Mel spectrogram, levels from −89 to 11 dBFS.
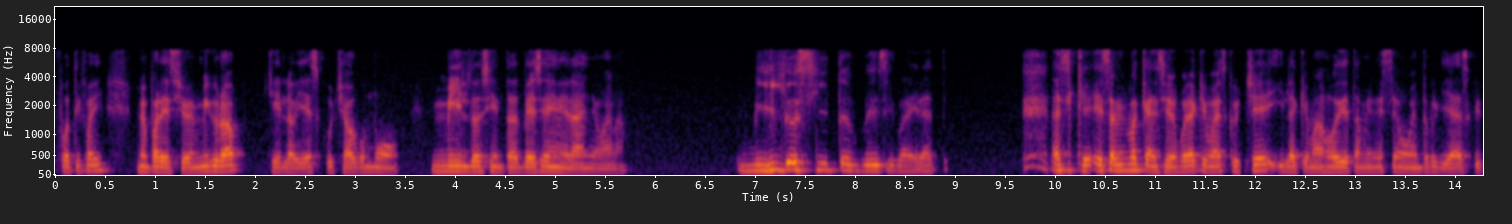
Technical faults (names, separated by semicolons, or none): none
